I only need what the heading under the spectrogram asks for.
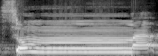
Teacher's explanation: میم پر بھی تشدید ہے تو اس میں بھی غنہ کریں گے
